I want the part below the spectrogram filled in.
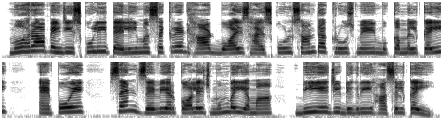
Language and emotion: Sindhi, neutral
